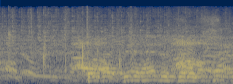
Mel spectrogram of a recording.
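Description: Indistinct voices of players and onlookers shouting and calling over one another, with one longer held call in the second half.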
